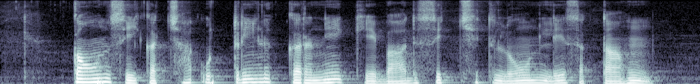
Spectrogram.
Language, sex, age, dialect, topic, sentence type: Hindi, male, 31-35, Marwari Dhudhari, banking, question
